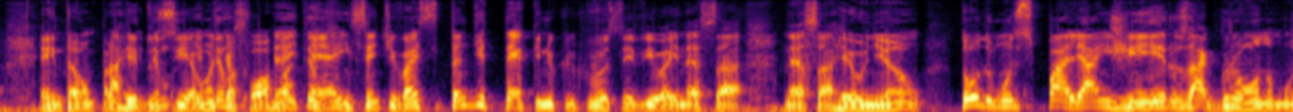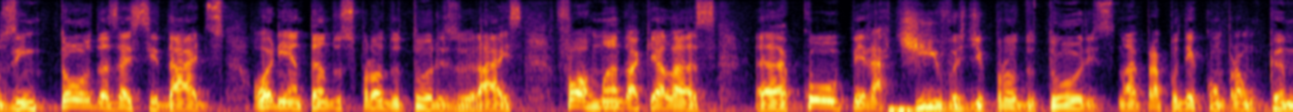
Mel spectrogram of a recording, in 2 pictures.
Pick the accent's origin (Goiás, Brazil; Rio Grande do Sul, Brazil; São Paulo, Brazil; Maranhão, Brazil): Maranhão, Brazil; Eu que sou maranhense, assim, da veia, né?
